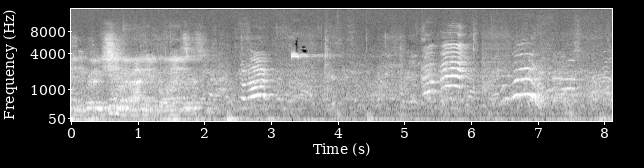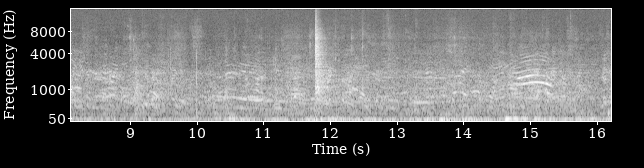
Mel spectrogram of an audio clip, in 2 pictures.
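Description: Young players shout to one another from across an open outdoor field.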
